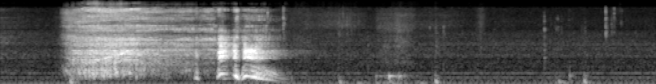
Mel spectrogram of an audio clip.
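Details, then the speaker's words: Adult woman still recovering from an asthma attack earlier: a rough, hissing outward breath breaking into a short cluster of harsh coughs, cough after asthma attack. "Alrighty, folks. First of all, if I sound like I got a frog in my throat, my apologies. I was going through a asthma attack earlier, and I'm still recovering from it."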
